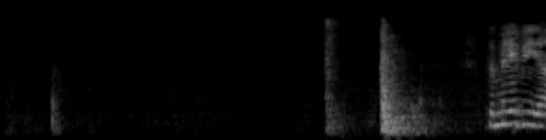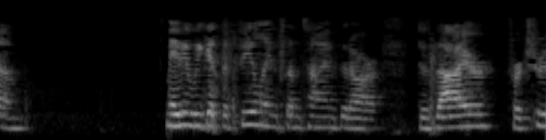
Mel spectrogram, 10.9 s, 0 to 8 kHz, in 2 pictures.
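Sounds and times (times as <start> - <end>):
door being closed: 3.3 - 4.4
speech: 4.9 - 5.8, 7.1 - 10.9.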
